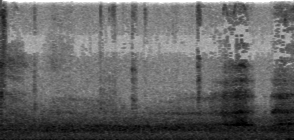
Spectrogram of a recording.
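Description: Steady low background rumble with a faint, even hum and no distinct event.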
